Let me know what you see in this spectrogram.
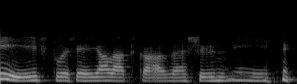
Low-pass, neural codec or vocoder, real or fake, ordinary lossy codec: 3.6 kHz; none; real; none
